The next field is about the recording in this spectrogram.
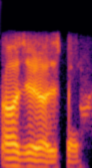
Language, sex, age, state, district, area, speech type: Nepali, male, 18-30, West Bengal, Jalpaiguri, rural, conversation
